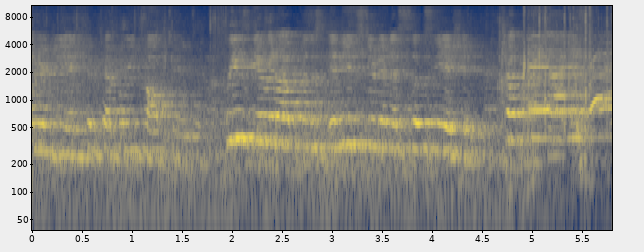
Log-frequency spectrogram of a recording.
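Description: A young woman speaks through a microphone in a large hall.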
